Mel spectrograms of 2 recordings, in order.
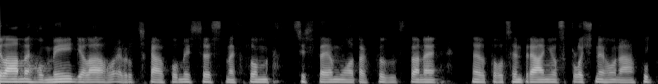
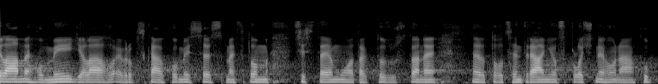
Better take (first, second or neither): second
